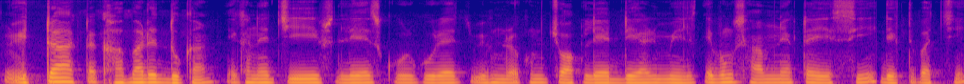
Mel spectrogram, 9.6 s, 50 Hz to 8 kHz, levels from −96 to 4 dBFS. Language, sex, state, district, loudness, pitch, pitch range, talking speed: Bengali, male, West Bengal, Purulia, -24 LUFS, 120 Hz, 115-125 Hz, 120 wpm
